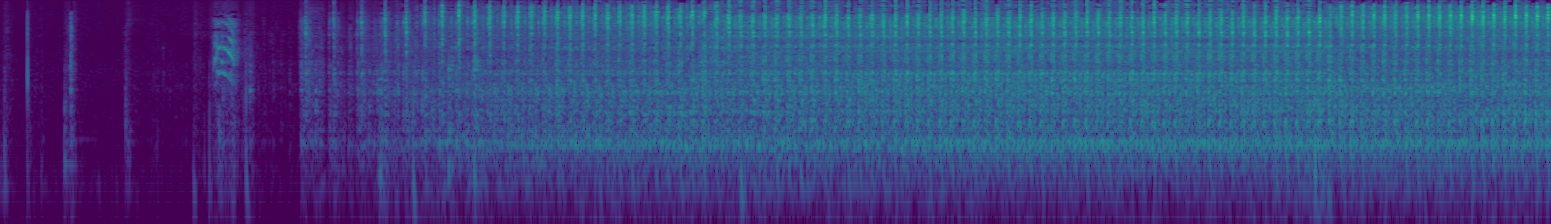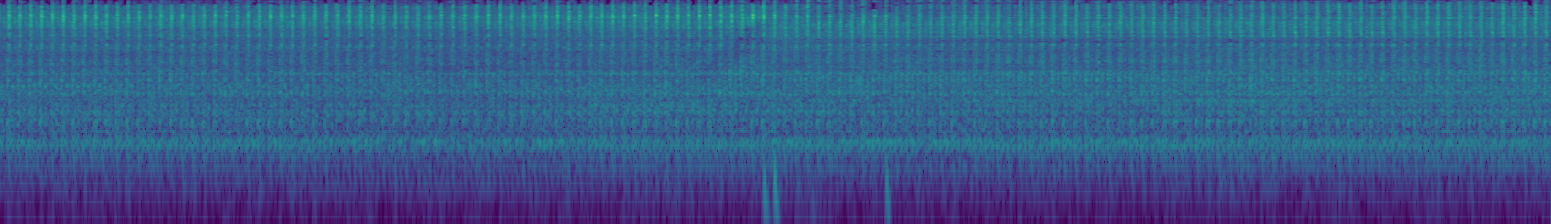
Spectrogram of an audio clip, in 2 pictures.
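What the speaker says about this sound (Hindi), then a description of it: "इस तरीके से सिलाई लगाएंगे" After a few clicks, a sewing machine runs continuously, stitching salwar panels with a steady, even whirring drone that holds close and constant to the end.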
